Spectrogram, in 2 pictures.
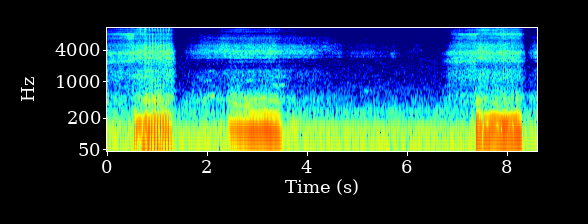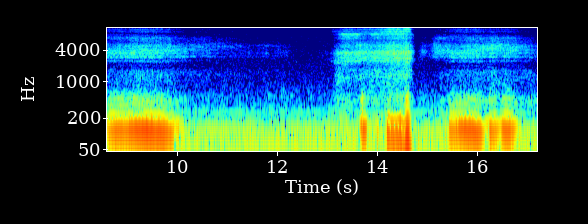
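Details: Big sleeping pig named Queenie snoring steadily: each breath cycle begins with a harsh, noisy rush of air, followed by a low, rumbling grunt-like snore, repeating roughly every six to seven seconds in a quiet room.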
